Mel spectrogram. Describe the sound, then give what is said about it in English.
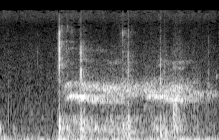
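Several crows caw together in a raucous chorus, harsh overlapping calls over a steady outdoor background hum. “Join in the crow's chorus with the ancient sound current of the Heart Sutra.”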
